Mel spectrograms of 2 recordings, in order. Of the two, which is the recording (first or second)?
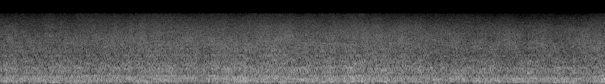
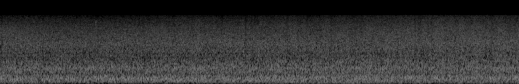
second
